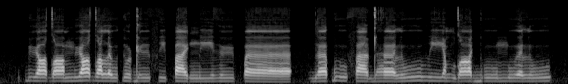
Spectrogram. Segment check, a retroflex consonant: present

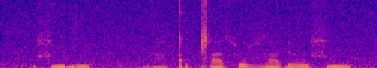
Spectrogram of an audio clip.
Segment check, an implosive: present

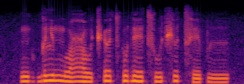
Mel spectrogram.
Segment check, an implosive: present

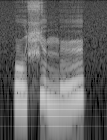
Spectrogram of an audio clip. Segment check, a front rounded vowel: present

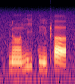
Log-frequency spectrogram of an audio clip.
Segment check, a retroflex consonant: present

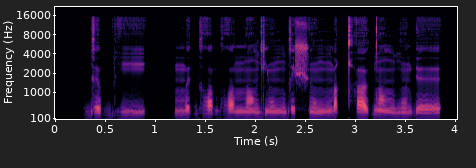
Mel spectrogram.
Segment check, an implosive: present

